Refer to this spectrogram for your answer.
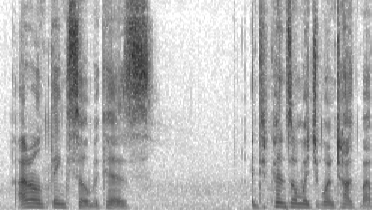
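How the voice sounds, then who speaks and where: A woman with an American accent, fairly quick and with lively intonation. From US South (Mississippi). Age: 60s. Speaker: livestreamer. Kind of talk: casual livestream monologue. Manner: rambling, conversational.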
